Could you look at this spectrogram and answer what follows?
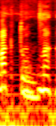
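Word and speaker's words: Maktoum: Ella está casada con la sexta esposa del emir Mohammed bin Rachid Al Naptun. Lo dije bien, Maktun. Exactamente.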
